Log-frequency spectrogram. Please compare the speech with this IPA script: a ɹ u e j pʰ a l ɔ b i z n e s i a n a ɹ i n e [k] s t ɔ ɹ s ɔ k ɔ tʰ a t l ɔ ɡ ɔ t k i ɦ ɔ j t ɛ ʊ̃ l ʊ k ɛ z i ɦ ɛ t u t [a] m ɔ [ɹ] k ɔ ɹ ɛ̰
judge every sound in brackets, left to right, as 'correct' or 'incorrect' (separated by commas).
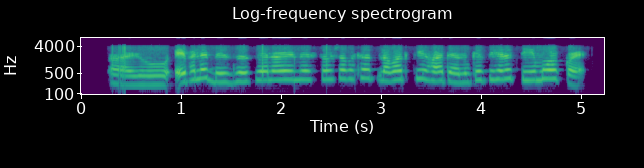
incorrect, incorrect, correct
